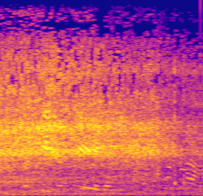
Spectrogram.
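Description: Steady rushing outdoor noise with faint voices in the background.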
